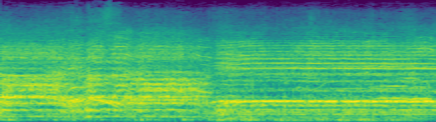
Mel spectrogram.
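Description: A large congregation singing together. A long held note begins about halfway through.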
